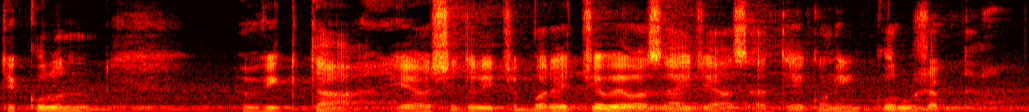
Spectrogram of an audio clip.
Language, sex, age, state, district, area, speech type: Goan Konkani, male, 30-45, Goa, Ponda, rural, spontaneous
